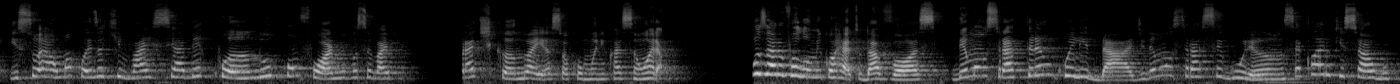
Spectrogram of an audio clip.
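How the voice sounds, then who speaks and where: A young adult woman with a Brazilian Portuguese accent, teaching a recorded school lesson in an explanatory way, checking in often with the pupils. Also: sits high. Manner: explanatory, frequent tag questions.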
